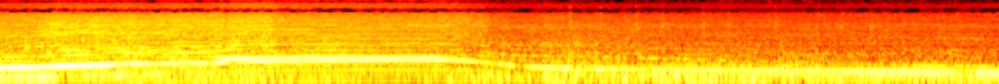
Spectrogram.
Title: Pro r loud noise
